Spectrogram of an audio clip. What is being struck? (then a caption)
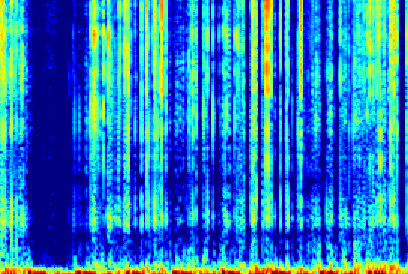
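Faux leather zip wallet. Long pointed nails scratch the surface of a beige textured faux leather zip wallet lying on fur. Quiet, dense scratching strokes repeat about twice a second over a low rumble, with brief bright rasps on each pass.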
